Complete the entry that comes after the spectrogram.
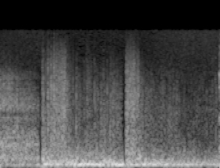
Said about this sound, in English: Mount Suribachi, which dominated the island, was a prime target for Navy gunners.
